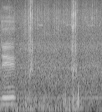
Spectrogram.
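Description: Low steady rumble of a car engine running close by, with two or three short clicks in the middle. A man's brief call opens it.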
